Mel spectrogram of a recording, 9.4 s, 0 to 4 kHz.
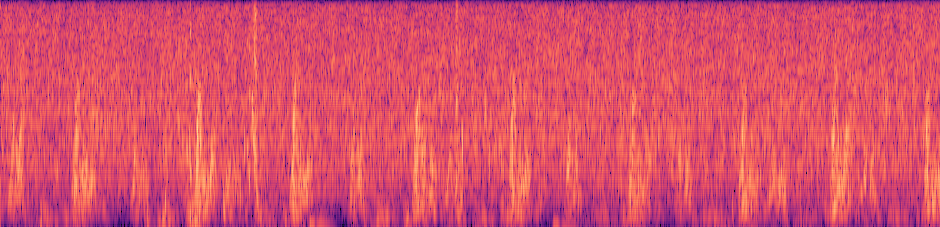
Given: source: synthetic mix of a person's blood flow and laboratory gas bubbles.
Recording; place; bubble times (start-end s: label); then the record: Doppler ultrasound of blood flow; precordium
1.62-1.70 s: bubbles
1.84-1.99 s: bubbles
2.19-2.35 s: bubbles
2.37-2.68 s: bubbles
4.12-4.39 s: bubbles
4.52-4.66 s: bubbles
4.81-4.92 s: bubbles
4.98-5.26 s: bubbles
From the record:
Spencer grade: 2 (many but less than half of the cardiac periods contain bubble signals, singularly or in groups); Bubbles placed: anywhere in the cardiac cycle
